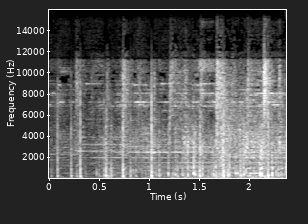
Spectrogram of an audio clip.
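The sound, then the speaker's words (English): A New Year fireworks show in Dubai bursts with many rapid, crackling pops and thuds in an irregular stream, fairly faint overall. “2025 has already arrived in many parts of the world, including Dubai, where there was a spectacular fireworks show.”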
